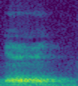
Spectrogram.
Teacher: the vowel ah is a mid back lax vowel distinguished from the vowel o only in the feature tense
